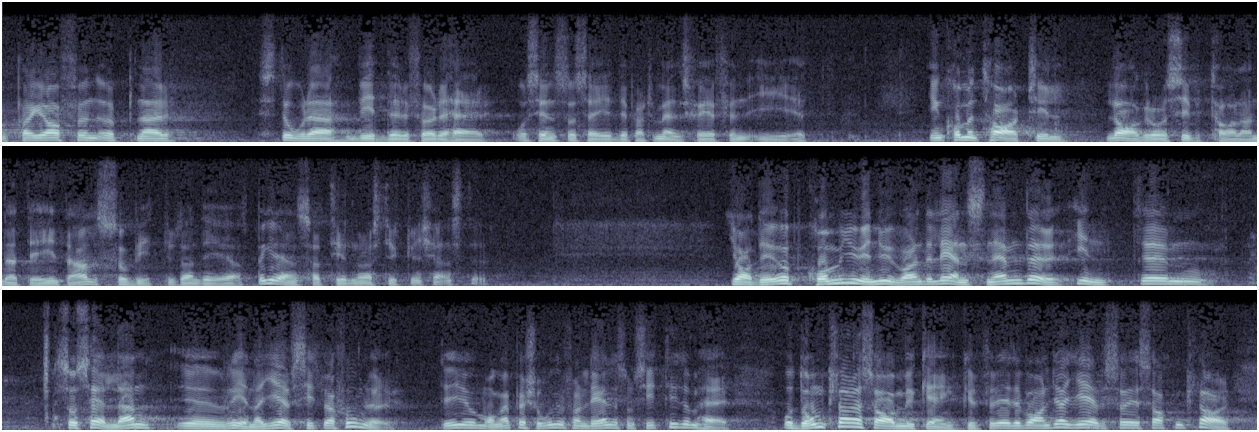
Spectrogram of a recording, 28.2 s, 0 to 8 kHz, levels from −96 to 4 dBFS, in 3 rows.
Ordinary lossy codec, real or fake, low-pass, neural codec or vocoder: none; real; 7.2 kHz; none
